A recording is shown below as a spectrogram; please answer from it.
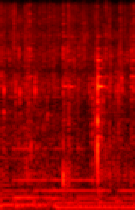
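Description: Garlic and curry leaves sizzling in oil for a fish curry while a spoon stirs the pan: a brief close burst of frying hiss with a sharp scrape near the middle, and no voices.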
